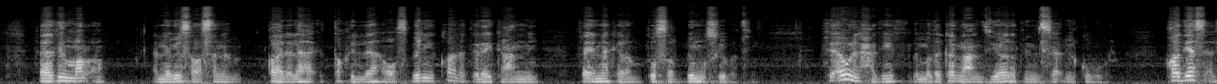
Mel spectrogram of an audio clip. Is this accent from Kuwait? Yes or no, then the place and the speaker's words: no; Egypt; وزي ما يقول كده المثل عندنا في مصر، اللي ما يعرفك يجهلك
